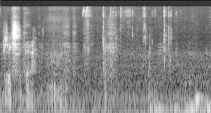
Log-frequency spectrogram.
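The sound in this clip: Typing on a computer keyboard during an online game session. A few faint, irregular keystroke clicks are scattered over a quiet background.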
